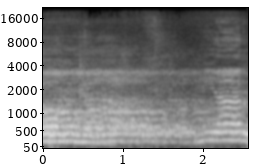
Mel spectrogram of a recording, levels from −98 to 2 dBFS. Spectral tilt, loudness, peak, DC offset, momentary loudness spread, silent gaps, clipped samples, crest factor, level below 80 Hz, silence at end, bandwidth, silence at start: -6 dB/octave; -18 LUFS; 0 dBFS; under 0.1%; 10 LU; none; under 0.1%; 16 dB; -54 dBFS; 0 s; over 20 kHz; 0 s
